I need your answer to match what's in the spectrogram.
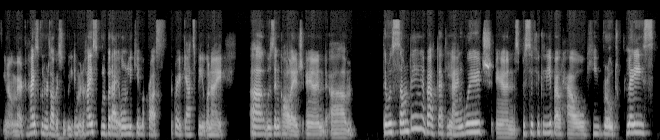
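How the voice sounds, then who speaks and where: A young Pakistani novelist, guesting on a radio show, answers the host's questions thoughtfully in a mid-range voice that often drops into a gravelly fry. She pauses with frequent ums and restarts her sentences as she works out what to say.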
